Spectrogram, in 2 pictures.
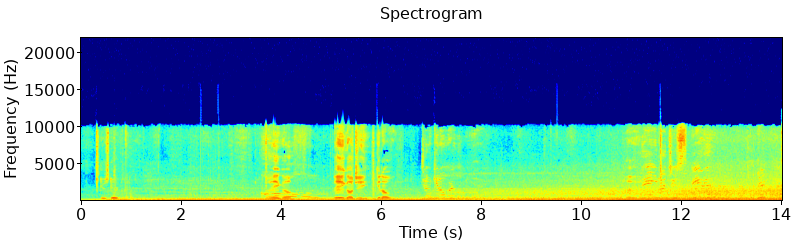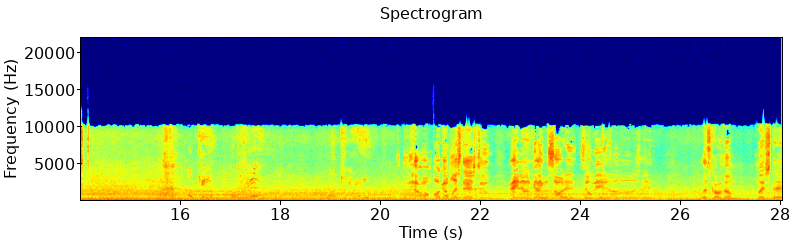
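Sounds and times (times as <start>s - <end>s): car cabin road and engine noise: 0.0s - 28.0s.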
